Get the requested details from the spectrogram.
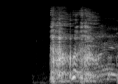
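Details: Girl coughing into a gaming microphone during a game: a sudden harsh cough burst running into a rough, throat-clearing rasp, recorded close to the mic.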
